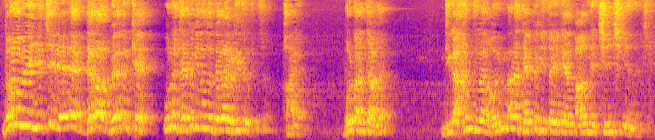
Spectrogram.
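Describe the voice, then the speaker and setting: A male pastor preaches in a high voice, asking his congregation question after question. His delivery jumps between loud outbursts and quiet asides. The sound rings heavily in a church hall, picked up from well back. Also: normal speed. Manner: animated preaching, swings from loud bursts to low asides; speaks directly to the congregation with rhetorical questions. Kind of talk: sermon. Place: church sanctuary. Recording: echoey church hall, mic at a distance.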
